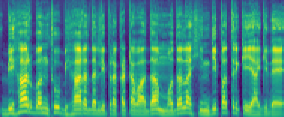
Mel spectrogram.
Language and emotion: Kannada, neutral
